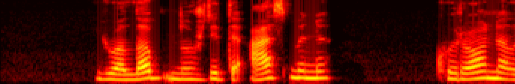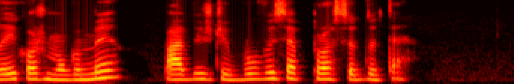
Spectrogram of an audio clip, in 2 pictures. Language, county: Lithuanian, Vilnius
